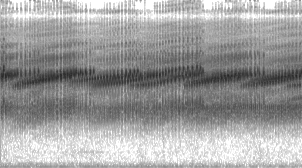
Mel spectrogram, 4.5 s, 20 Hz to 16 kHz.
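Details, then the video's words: Frog chorus from the Georgia Piedmont in January: many overlapping high, rising peeping calls packed closely together, with a faint low rumble underneath. "Georgia in January: 1 Hour of Native Frog Calls"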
